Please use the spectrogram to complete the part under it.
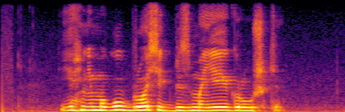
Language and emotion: Russian, sad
